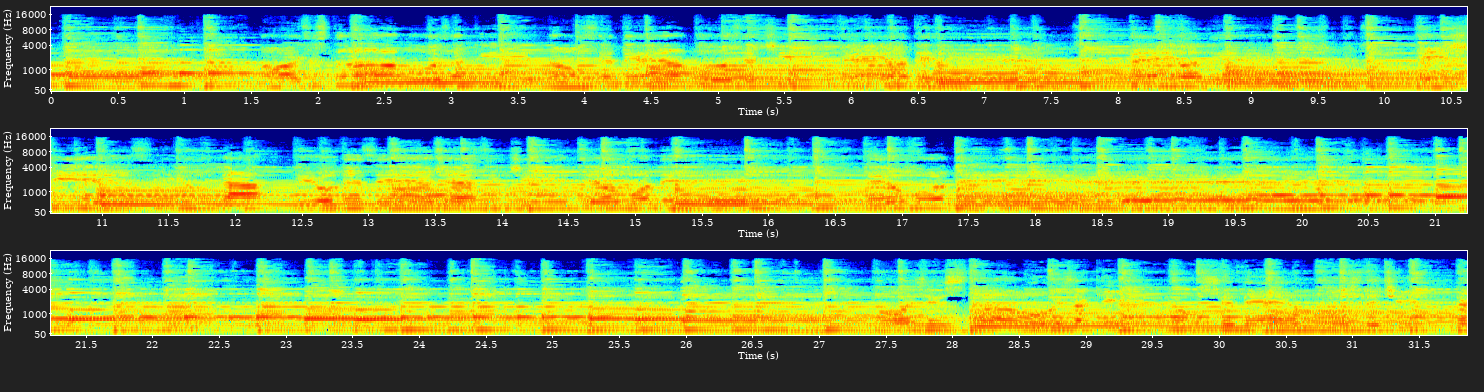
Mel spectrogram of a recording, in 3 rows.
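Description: Live acoustic guitar and a Roland E-09 keyboard accompanying male voices singing a song, without a break.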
